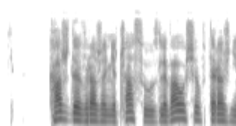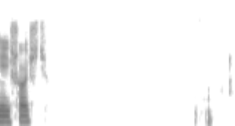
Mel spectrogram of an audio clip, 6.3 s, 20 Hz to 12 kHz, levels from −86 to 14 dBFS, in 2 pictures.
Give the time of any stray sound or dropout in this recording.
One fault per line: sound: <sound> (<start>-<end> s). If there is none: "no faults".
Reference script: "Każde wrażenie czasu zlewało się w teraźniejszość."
no faults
